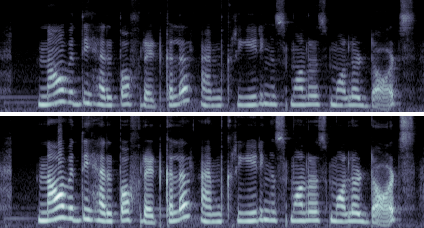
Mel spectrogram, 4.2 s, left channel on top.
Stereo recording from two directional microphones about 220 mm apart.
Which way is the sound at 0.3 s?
20° right (ahead or behind).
